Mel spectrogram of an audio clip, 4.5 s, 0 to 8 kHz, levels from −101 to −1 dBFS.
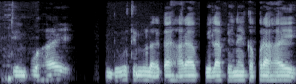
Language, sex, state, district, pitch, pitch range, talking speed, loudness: Hindi, male, Bihar, Sitamarhi, 110 Hz, 105-110 Hz, 160 wpm, -24 LUFS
